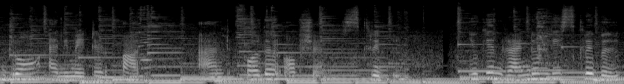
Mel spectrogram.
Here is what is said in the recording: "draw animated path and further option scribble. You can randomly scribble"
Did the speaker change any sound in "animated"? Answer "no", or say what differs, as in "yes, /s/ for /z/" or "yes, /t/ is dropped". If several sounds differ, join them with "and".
no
